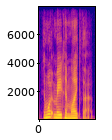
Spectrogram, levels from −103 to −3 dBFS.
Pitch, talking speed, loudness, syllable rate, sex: 165 Hz, 320 wpm, -16 LUFS, 6.5 syllables/s, male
